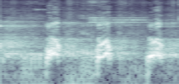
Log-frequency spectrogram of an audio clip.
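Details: Golden Retrievers José and Butter meeting a new friend: three short, sharp barks about half a second apart, each a quick bright burst, with a faint voice in the background.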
